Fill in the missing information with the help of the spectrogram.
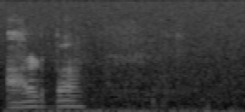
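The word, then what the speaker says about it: ארבע: It's supposed to be Alef, Alef, Resh, a Bet, and then the Ayin. So you've got both the silent letters in this.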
